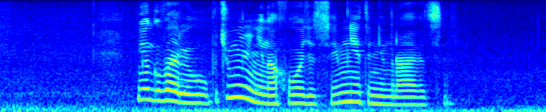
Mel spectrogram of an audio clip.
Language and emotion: Russian, sad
